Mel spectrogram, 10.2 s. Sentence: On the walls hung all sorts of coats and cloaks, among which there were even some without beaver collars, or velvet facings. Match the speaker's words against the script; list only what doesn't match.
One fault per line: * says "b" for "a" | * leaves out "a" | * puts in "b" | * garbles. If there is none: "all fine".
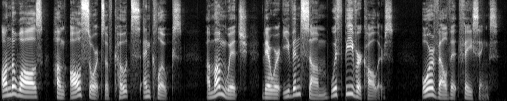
* says "with" for "without"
